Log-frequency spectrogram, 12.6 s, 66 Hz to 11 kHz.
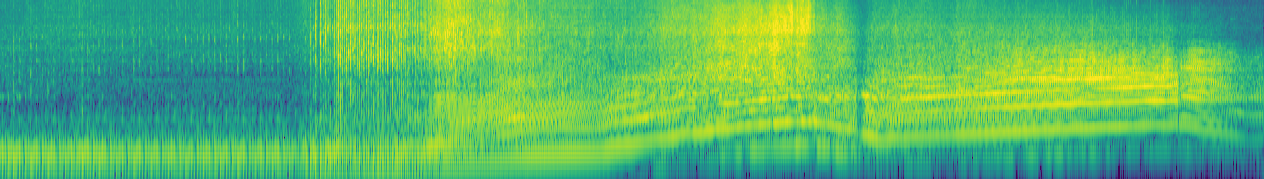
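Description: Porsche 996 Carrera 4's flat-six with its catalytic converters removed. It runs at steady revs, then about three seconds in it is driven hard and the revs climb. A gear change about two-thirds through drops the pitch, the revs climb again, and they fall away as it comes off the throttle near the end.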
